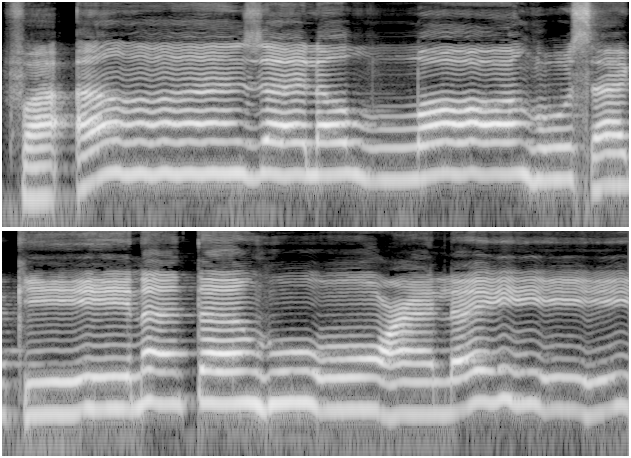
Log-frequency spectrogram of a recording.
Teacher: fa'anza nun mati bertemu dengan zain. Cara bacanya samar didengungkan, siap-siap ke huruf se-nya karena bacaan ikhfa hakiki seperti itu.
